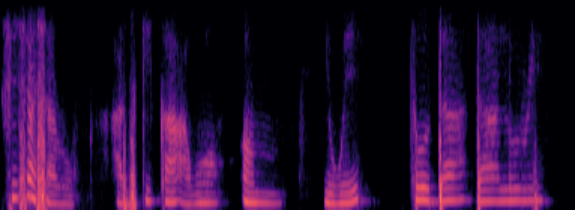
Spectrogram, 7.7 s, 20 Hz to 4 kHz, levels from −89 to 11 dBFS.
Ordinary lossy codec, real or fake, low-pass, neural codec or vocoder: Opus, 16 kbps; fake; 3.6 kHz; codec, 16 kHz in and 24 kHz out, 1 kbps, XY-Tokenizer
